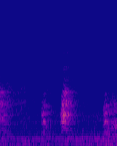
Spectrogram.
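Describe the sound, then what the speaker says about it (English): Small dog barking: three short, sharp yaps at moderate distance over a low background hum, the middle one loudest, no talk. "you're not tough, little dog. Come on, you behave. Go inside. Go. Be quiet."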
